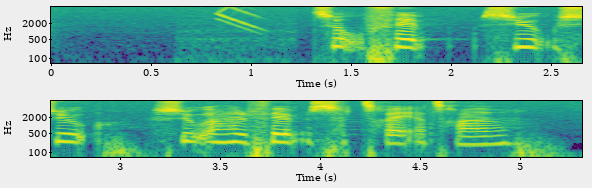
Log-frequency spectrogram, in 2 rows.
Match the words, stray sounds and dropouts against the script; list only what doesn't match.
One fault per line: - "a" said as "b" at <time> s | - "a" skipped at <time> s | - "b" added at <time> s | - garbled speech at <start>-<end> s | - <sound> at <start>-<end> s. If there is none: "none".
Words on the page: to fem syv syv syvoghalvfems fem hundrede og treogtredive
- chirp at 0.8-1.1 s
- "fem hundrede" skipped at 4.1 s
